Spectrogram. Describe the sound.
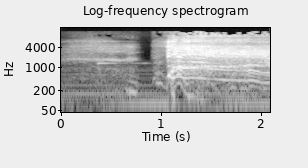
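A voice imitates a vampire's screech: a short breathy lead-in, a brief pause, then a loud, harsh, sustained shriek that holds steady until the end.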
